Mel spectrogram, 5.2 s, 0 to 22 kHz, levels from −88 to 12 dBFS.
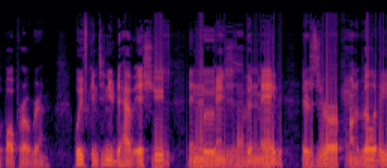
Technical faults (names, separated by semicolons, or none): robotic sound from repeated short buffers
